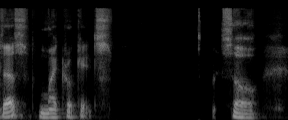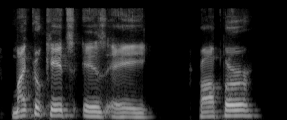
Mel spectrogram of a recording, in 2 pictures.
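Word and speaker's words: MicroK8s: And it is spelled as micro K8S, where the word Kubernetes has 10 characters.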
